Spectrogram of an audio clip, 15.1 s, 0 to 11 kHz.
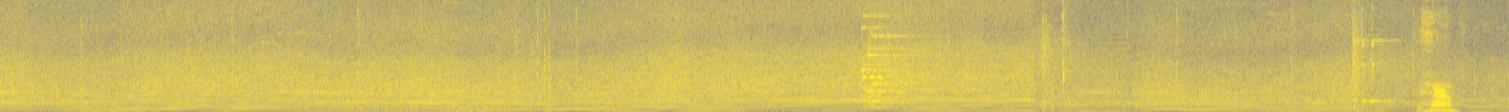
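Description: Racing car engines from a 1960s-style grand prix in the top-down game Circuit Superstars, a steady layered whine rising and falling through gear changes, with commentary talking over it and a brief burst near the end.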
